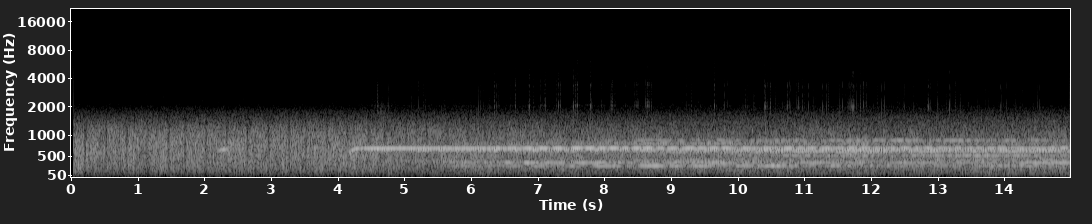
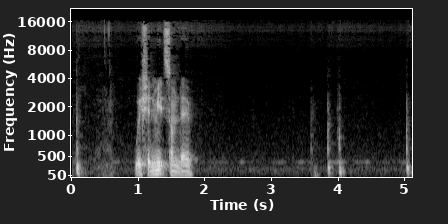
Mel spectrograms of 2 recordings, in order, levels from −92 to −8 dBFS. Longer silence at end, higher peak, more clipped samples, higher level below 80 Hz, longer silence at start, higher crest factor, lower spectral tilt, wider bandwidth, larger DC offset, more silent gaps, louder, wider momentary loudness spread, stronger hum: about the same, 0 s vs 0.05 s; second, -26 dBFS vs -4 dBFS; neither; second, -78 dBFS vs -50 dBFS; about the same, 0.05 s vs 0.1 s; second, 12 dB vs 26 dB; first, -9 dB/octave vs -4.5 dB/octave; second, 3.7 kHz vs 17 kHz; neither; neither; second, -39 LUFS vs -25 LUFS; second, 9 LU vs 26 LU; neither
